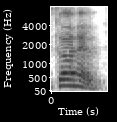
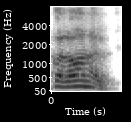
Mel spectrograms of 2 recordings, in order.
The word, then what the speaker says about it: colonel: says lieutenant, okay, colonel, pronunciation is colonel, but if you don't know the spelling, how will you write? C-O-L-O-N-E-L, colonel. It's not colonel, it's colonel, R, colonel, R silent, colonel.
